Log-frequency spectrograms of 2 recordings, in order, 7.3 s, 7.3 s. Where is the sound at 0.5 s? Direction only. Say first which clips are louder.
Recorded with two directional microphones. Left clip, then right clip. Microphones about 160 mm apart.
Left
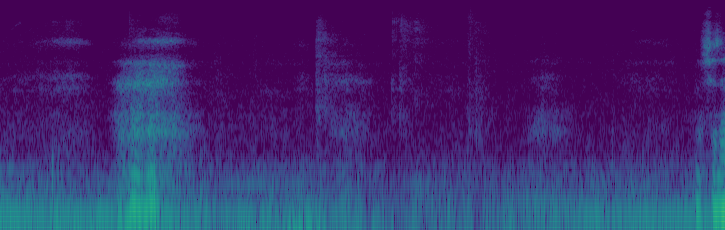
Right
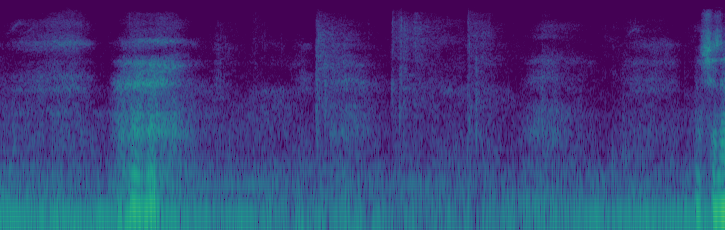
Right 8 dB; 5° right (ahead or behind).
